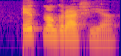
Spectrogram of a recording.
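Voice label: "этнография", Komi, female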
